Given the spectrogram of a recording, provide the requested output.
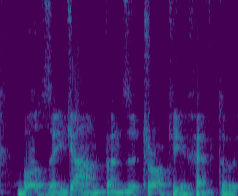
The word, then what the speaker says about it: trochee: Both the yamb and the trochee have two syllables, and yamb being a rising rhythm and the trochee a turkey, tak. Like Turkey, but Turkey, yeah?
